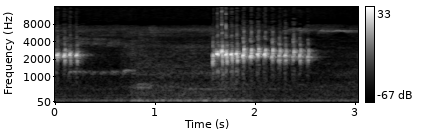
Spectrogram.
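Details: Female yellow-vented bulbul in breeding condition calling for a male, 'ngecuplik' style: a short chattering burst, then after a pause a longer run of about fifteen quick chirps lasting around a second.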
